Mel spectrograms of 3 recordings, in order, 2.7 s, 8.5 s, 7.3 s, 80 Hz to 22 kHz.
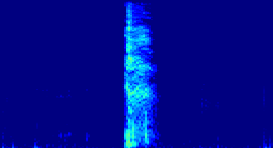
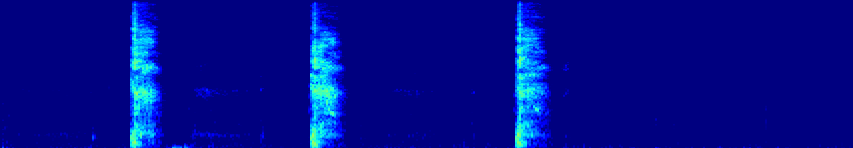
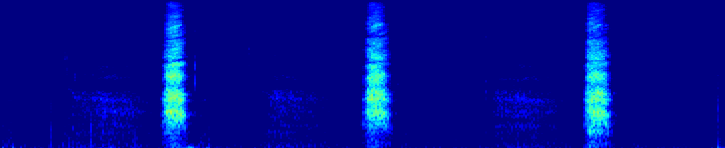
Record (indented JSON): {
  "cough_length": "2.7 s",
  "cough_amplitude": 4280,
  "cough_signal_mean_std_ratio": 0.23,
  "three_cough_length": "8.5 s",
  "three_cough_amplitude": 6435,
  "three_cough_signal_mean_std_ratio": 0.23,
  "exhalation_length": "7.3 s",
  "exhalation_amplitude": 3754,
  "exhalation_signal_mean_std_ratio": 0.25,
  "survey_phase": "beta (2021-08-13 to 2022-03-07)",
  "age": "65+",
  "gender": "Female",
  "wearing_mask": "No",
  "symptom_cough_any": true,
  "smoker_status": "Never smoked",
  "respiratory_condition_asthma": true,
  "respiratory_condition_other": false,
  "recruitment_source": "Test and Trace",
  "submission_delay": "1 day",
  "covid_test_result": "Negative",
  "covid_test_method": "RT-qPCR"
}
